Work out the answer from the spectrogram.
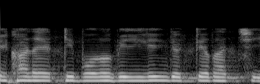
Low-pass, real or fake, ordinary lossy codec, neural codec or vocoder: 5.4 kHz; fake; none; codec, 16 kHz, 1 kbps, FunCodec, trained on Chinese and English, 50 frames a second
